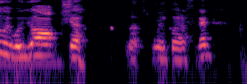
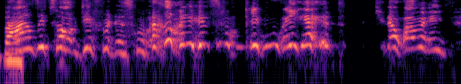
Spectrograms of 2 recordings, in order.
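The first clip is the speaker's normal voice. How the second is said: breaks into real laughter mid-sentence; can't hold it together over the Barnsley talk; laughing; 8 semitones higher than usual. Real, not acted. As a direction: laugh through the words, high and giggly.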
